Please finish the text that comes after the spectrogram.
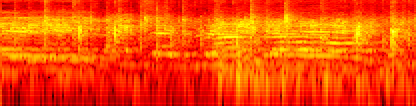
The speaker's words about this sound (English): Was that applause for the for the free cake?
